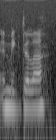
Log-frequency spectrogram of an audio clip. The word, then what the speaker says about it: amygdala: what happens is there's a response in our amygdala. Any medical people here? Can, I'm saying it right? Amygdala? Amygdala? Yes, good.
